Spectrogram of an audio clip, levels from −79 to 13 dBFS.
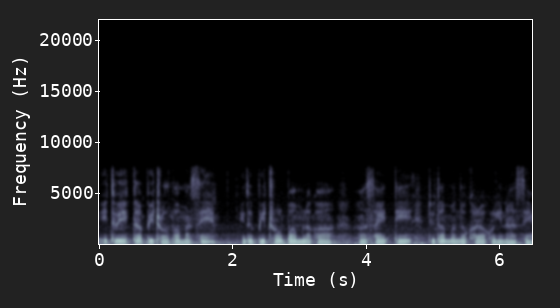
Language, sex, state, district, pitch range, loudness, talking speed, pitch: Nagamese, female, Nagaland, Dimapur, 195-215 Hz, -15 LUFS, 145 wpm, 205 Hz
